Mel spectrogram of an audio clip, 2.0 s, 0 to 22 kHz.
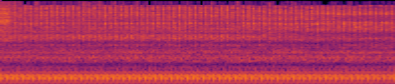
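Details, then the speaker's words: Yamaha EF2000is 2 kW generator, below zero outdoors, powering a whole 3-bed house plus garage lighting: steady, even hum at a constant pitch with no surging or hunting; normal running under load. "all right here we go all of this the entire house running off of a Yamaha ef2000"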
